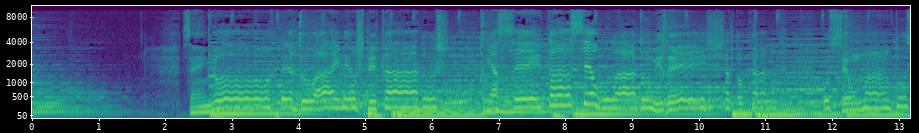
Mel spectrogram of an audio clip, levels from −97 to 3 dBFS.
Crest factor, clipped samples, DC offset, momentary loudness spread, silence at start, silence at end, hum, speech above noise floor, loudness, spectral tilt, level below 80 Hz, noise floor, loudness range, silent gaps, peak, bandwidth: 16 dB; under 0.1%; under 0.1%; 7 LU; 0 s; 0 s; none; 34 dB; -21 LUFS; -6.5 dB/octave; -28 dBFS; -54 dBFS; 3 LU; none; -6 dBFS; 10 kHz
